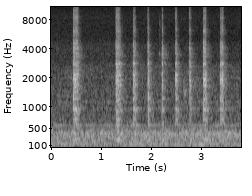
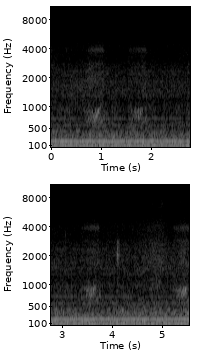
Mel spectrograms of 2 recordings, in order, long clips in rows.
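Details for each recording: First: Commodore Amiga 600HD booting from floppy: sharp, uneven clicks about once a second with quiet gaps; the floppy drive head stepping normally while it loads. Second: Amiga 600HD after boot: steady low hum with a faint repeating chirp about once a second; the hard drive seems to try to spin up without getting going, cause unconfirmed.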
